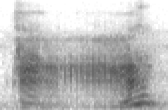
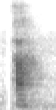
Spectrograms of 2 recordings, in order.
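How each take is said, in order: First: It dips low in pitch, the third tone. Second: It is said lightly, with a neutral tone. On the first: "the third tone is"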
